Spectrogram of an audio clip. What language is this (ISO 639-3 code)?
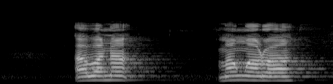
ven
